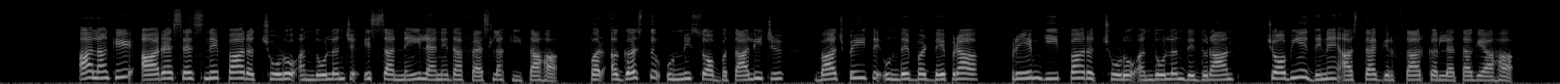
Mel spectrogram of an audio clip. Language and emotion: Dogri, neutral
